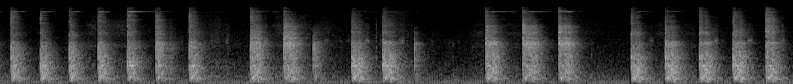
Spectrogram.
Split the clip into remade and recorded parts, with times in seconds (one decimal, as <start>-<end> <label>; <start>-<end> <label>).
0.0-7.9 recorded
